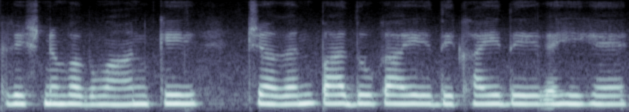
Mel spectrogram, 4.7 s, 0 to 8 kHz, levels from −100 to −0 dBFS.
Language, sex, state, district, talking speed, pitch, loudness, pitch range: Hindi, female, Maharashtra, Gondia, 125 wpm, 230 Hz, -15 LUFS, 225-235 Hz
